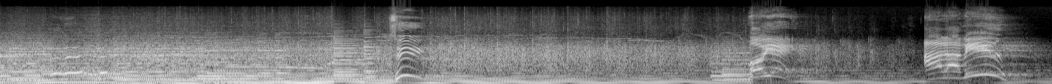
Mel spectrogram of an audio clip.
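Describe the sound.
An audience claps steadily throughout as applause for the anointing of God, a dense wash of applause mixed with sustained music and a man's voice calling out in rising, swooping shouts.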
